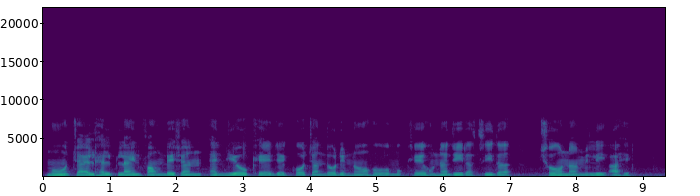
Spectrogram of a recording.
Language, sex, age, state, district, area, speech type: Sindhi, male, 18-30, Maharashtra, Mumbai City, urban, read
